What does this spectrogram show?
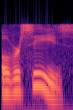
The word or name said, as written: overseas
